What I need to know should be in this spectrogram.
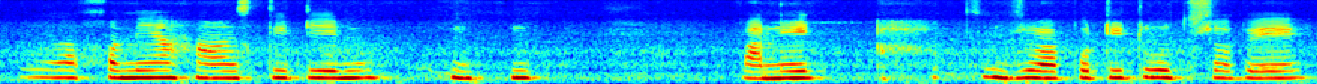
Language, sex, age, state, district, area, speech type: Assamese, female, 45-60, Assam, Nagaon, rural, spontaneous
